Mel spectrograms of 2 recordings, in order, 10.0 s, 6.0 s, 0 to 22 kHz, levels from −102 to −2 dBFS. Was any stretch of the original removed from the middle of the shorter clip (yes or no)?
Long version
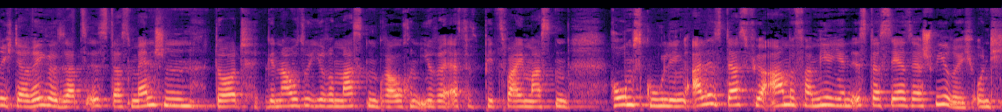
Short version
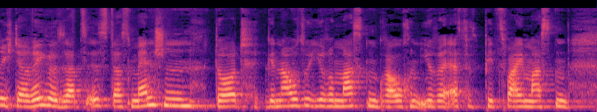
no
